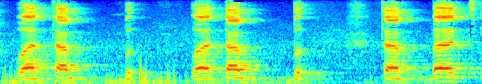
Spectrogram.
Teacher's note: Qalqalah itu berharakat tasydid makan namanya adalah Qalqalah Akbar oleh karenanya cara membaca Qalqalah Akbar bukan hanya dipantulkan namun ditekan terlebih dahulu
